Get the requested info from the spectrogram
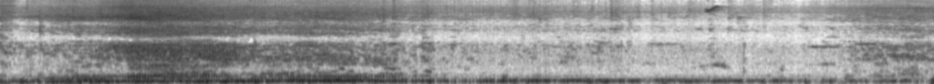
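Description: Busy street-market din with a motorcycle engine passing close by, loudest from about one to five seconds in, over murmured background voices.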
